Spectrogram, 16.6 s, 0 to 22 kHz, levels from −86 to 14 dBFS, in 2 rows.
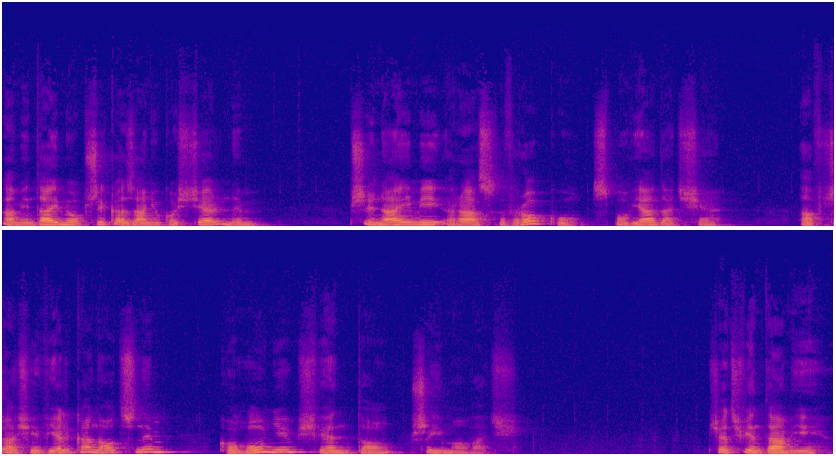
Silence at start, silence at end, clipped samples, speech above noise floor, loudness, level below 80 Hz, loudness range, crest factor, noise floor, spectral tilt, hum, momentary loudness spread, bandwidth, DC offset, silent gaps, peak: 0 s; 0.1 s; under 0.1%; 42 dB; -23 LUFS; -76 dBFS; 7 LU; 22 dB; -64 dBFS; -6 dB/octave; none; 15 LU; 15.5 kHz; under 0.1%; none; -2 dBFS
